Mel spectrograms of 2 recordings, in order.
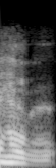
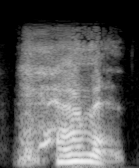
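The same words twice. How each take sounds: First: The name is said plainly without extra breath. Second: The name is said with a breathy exhale. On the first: The speaker calls it wrong. "don't say Hemant" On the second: The speaker calls it right. "you have to like exhale while you say it to get it right"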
